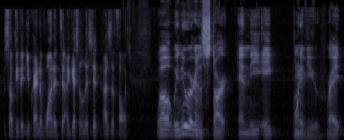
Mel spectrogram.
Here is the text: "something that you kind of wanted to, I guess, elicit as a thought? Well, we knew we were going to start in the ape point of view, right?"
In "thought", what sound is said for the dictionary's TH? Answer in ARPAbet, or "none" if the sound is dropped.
TH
